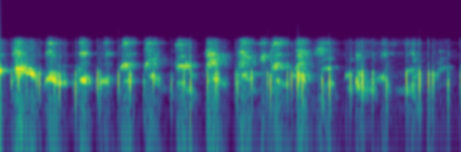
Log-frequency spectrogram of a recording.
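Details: Stray puppy that strayed in at midnight and was taken in, whimpering and crying indoors in Dauin, Philippines; quick, nasal, wavering whines in close succession, softening toward the end.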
